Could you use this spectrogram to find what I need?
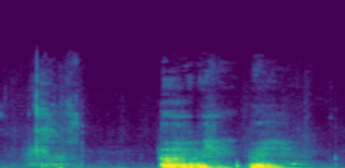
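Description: A woman slurps loudly.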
